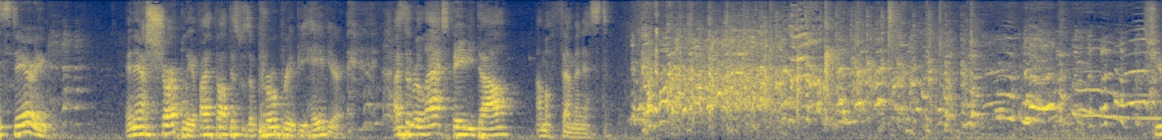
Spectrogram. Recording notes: Recorded live at The Virgil in Los Angeles.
